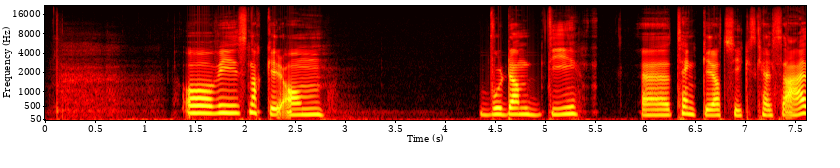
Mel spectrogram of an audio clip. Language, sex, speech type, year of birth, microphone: Norwegian, female, spontaneous, 1986, Sennheiser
